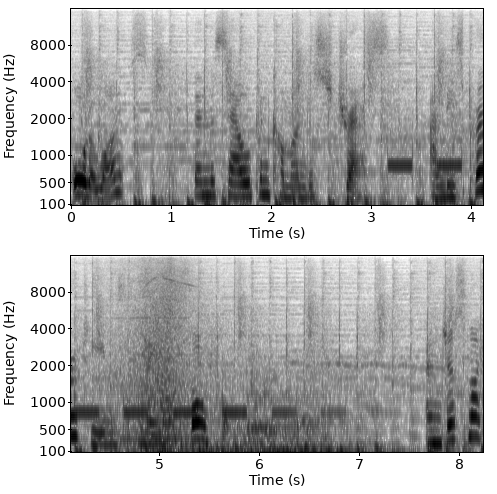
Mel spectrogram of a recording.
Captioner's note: alarm sounding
